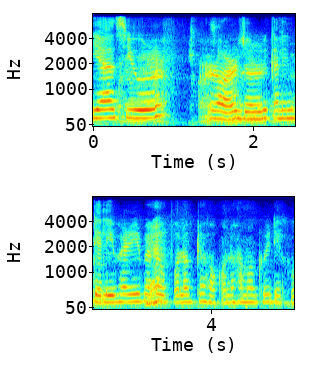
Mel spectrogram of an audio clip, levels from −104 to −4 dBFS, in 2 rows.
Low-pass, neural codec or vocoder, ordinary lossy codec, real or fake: 7.2 kHz; none; none; real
